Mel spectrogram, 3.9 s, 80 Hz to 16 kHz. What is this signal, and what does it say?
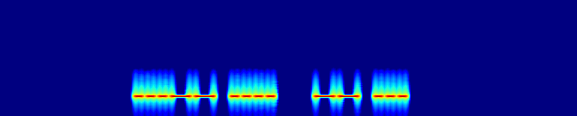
Morse code, heard as a keyed tone, about 32 wpm, 700 Hz. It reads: 3H MS
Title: Winter Field Day Exchanges Encore 30wpm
